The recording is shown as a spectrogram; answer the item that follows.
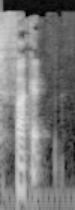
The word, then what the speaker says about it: Phuket: It's pronounced fuck it. Some people do pronounce it fuck it, yes. But you know what? For this little ditty, we'll call it Phuket.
